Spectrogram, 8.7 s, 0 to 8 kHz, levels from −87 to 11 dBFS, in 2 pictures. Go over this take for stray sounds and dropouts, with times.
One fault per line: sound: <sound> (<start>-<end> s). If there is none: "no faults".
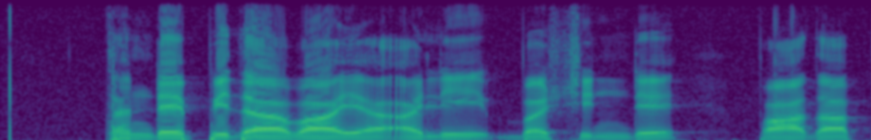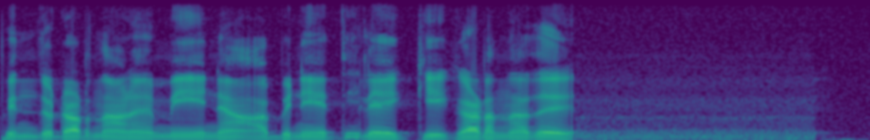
no faults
